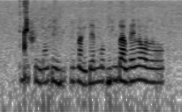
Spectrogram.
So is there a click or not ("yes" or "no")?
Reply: no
